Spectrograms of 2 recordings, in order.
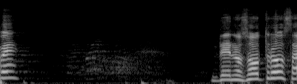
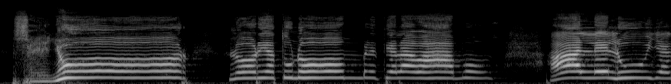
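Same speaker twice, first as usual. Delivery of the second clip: higher, slow, hushed praise; mock devout worshipper; praising voice; 5 semitones higher, much slower than usual. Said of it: "Dígale, hermano".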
